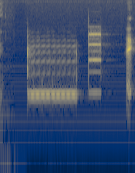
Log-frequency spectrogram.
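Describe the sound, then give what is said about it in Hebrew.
A telephone line sounds two steady electronic tones, one long and one shorter, followed by a brief click-like burst, with a low hum running underneath. “התקשרתי שלוש פעמים. היה לי משהו חשוב לומר, אבל כנראה שוב לא שמעתם את הטלפון.”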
